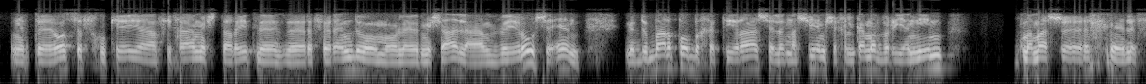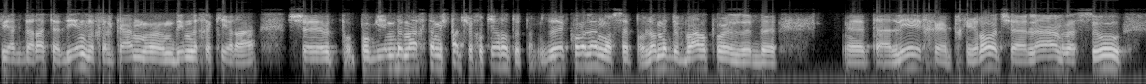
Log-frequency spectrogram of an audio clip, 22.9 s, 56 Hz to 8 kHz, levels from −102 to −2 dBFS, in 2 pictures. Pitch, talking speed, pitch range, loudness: 125 Hz, 115 wpm, 110-155 Hz, -25 LUFS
